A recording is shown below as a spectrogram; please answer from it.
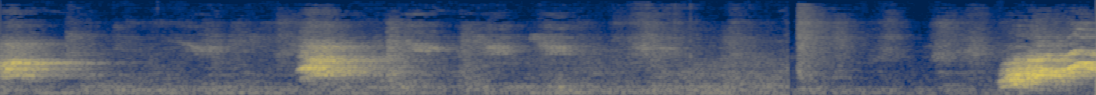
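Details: A few isolated high barks from German Shepherd pups at a kennel, one early, one mid-way and a loud burst at the end, with long stretches of near quiet between.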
